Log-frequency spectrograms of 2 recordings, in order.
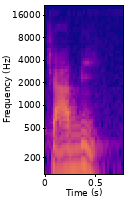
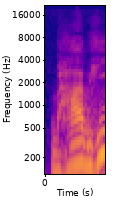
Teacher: महाप्राण ध्वनि शब्द के अंत में अल्प प्राण में बदल जाती है।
